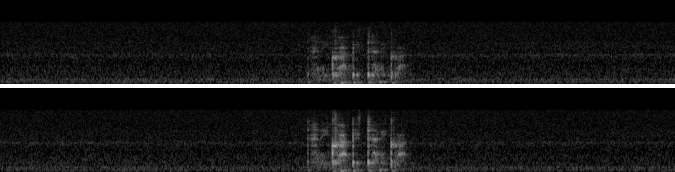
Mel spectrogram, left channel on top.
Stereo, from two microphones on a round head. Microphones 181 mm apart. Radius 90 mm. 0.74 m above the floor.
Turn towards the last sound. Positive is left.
turn(degrees=-50)  # may be behind; listen again after turning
